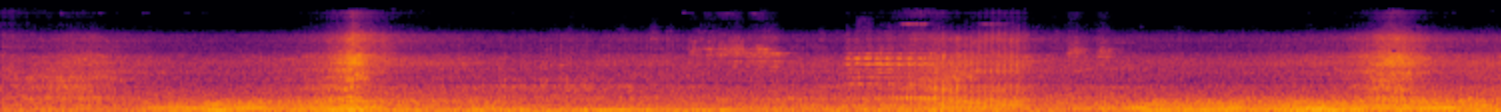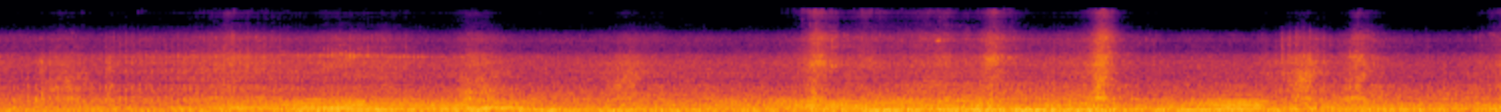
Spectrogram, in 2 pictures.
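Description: Toyota Wigo hatchback on the move, heard from inside the cabin: engine and road noise, with the engine note holding steady and shifting in steps, and a few sharp knocks or thumps.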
